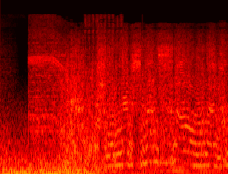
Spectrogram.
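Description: Title-card sound effect, a dense noisy hit with a short falling tone. From about a second in, a voice is heard over music.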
